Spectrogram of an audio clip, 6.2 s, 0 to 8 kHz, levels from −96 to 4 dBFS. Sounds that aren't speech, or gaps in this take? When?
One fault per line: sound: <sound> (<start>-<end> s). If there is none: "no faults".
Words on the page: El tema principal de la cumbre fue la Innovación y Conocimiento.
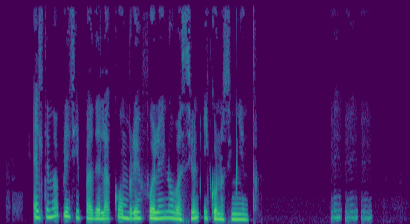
sound: laugh (5.0-5.6 s)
